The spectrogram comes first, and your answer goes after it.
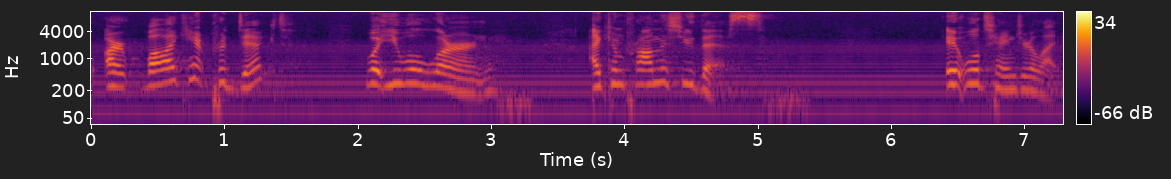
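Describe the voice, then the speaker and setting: A woman's voice: high-pitched, rough recording. A woman gives heartfelt, encouraging closing remarks to a live audience. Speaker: speaker at a live community talk night.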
